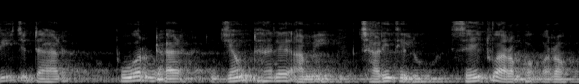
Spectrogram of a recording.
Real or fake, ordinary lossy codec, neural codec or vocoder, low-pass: fake; none; codec, 16 kHz, 16 kbps, FunCodec, trained on LibriTTS, 50 frames a second; none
